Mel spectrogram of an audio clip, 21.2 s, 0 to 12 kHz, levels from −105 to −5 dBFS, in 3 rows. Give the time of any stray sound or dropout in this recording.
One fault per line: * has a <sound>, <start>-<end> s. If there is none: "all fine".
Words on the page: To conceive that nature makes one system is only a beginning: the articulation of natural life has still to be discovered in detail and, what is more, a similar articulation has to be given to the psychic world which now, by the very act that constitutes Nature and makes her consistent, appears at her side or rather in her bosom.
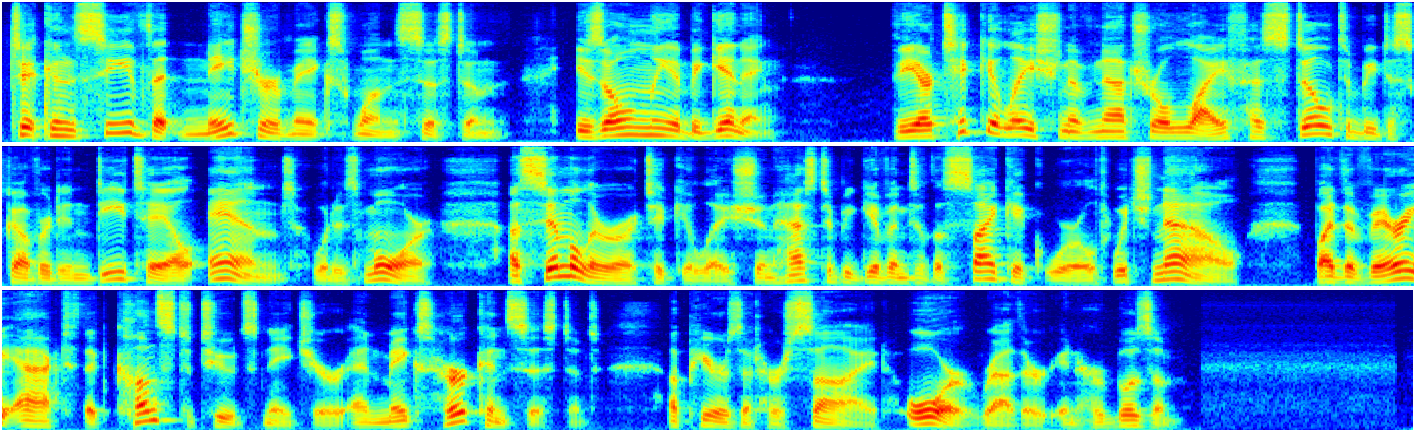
all fine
